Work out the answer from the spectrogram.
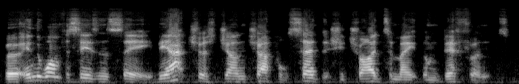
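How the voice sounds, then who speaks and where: Man with a very bright, sharp voice chatting. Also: medium pitch, expressive, normal speed, rough recording. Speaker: host of a TV review show. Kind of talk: casual review chat.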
